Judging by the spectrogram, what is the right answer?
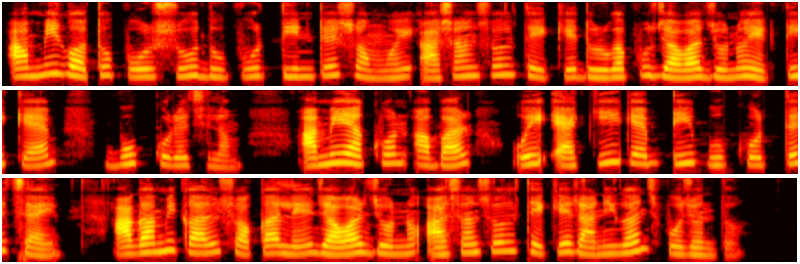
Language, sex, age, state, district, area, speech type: Bengali, female, 18-30, West Bengal, Paschim Bardhaman, urban, spontaneous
